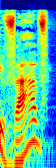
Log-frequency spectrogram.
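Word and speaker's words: ו: And it's an Hebrew alphabet in 100 Aramean in minus 1500, and it is Vav, how they read it, not W or Wa or Wu, because some people say the Wu, and that where the Yahoo comes from.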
